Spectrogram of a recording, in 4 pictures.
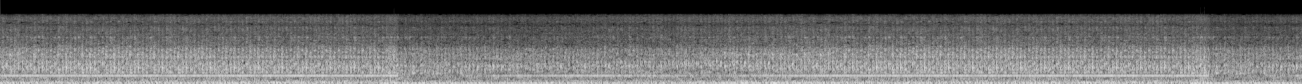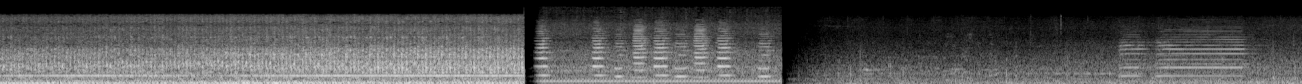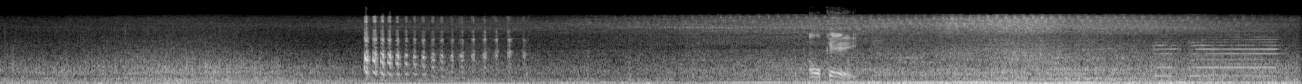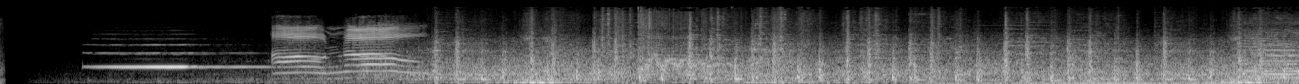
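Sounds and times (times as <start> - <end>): wind: 0.0 - 52.0.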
